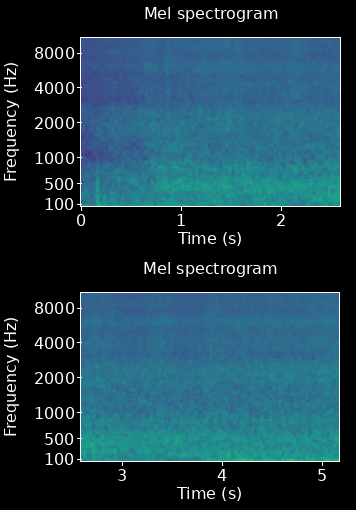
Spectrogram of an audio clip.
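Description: Sea waves wash onto a beach at Puerto Princesa, Palawan in a continuous roar of surf, mixed with steady wind rumble and no voices.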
